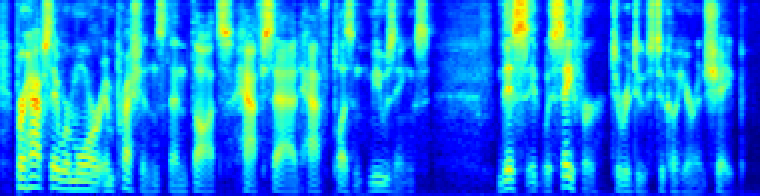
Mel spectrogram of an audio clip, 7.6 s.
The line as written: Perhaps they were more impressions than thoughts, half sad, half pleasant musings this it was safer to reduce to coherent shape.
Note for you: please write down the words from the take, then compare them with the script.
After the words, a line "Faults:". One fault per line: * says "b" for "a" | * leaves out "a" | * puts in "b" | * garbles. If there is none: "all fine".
Perhaps they were more impressions than thoughts, half sad, half pleasant musings this it was safer to reduce to coherent shape.
Faults:
all fine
